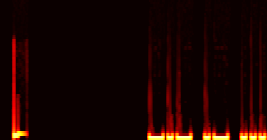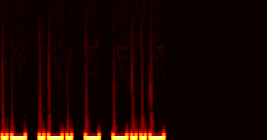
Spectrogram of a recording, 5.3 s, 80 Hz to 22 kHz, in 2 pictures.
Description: Morse code, heard as a keyed tone, about 26 wpm, 700 Hz. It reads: KA4RTX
